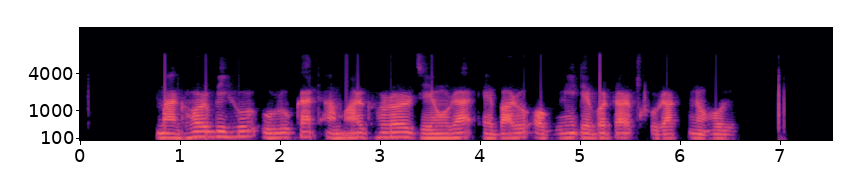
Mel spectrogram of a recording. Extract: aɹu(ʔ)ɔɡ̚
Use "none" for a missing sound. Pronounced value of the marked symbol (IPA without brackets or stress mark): ʔ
